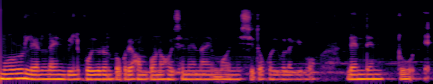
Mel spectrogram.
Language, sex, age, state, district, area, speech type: Assamese, male, 18-30, Assam, Udalguri, rural, read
